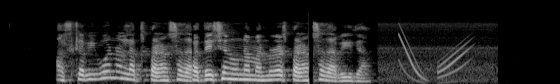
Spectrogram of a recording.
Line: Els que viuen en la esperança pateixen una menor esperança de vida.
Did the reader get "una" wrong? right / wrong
right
